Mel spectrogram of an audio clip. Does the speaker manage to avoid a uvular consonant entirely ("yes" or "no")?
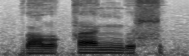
no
